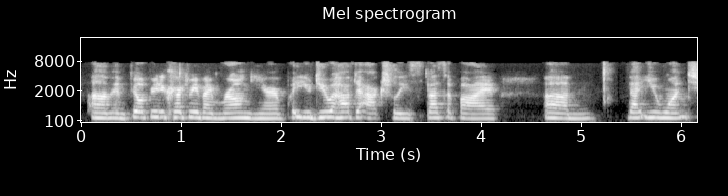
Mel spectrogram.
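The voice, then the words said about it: Hoarse, partly lost voice. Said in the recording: “my voice is a little gone”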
